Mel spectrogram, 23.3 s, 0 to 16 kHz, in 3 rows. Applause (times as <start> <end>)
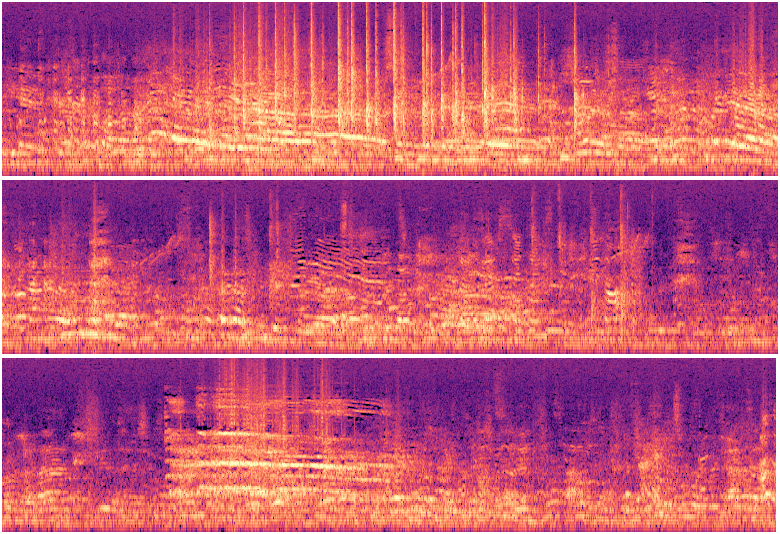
2.2 5.9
